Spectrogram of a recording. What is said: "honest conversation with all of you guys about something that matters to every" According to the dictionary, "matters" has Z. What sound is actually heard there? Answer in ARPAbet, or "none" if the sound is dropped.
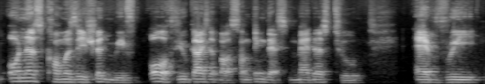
S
